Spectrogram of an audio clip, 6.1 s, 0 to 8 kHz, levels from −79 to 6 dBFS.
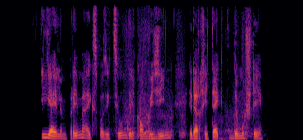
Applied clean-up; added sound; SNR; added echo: none; Zipper (clothing); 14 dB; none.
